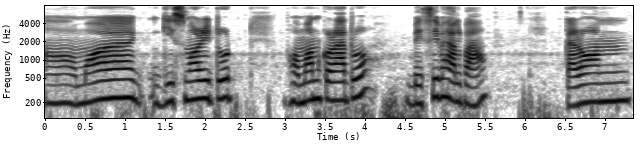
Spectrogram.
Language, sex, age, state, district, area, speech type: Assamese, female, 45-60, Assam, Jorhat, urban, spontaneous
